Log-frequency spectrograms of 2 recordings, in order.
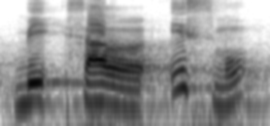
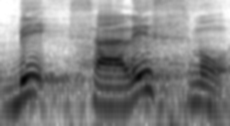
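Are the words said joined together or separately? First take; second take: separately; joined. First: The two words are kept separate. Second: The two words are run together. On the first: "yang awalnya bisal ismu" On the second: "nakal, dipindahkan jadi bisalismu"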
